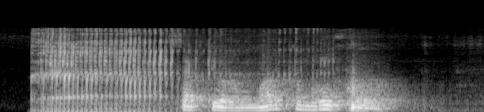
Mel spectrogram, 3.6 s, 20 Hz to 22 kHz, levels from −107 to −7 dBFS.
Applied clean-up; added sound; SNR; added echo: neural separator model SepFormer DNS4.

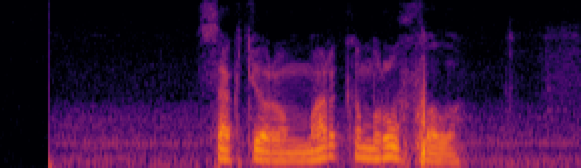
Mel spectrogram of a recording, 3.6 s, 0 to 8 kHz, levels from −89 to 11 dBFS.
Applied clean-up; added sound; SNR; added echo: none; none; none; none.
